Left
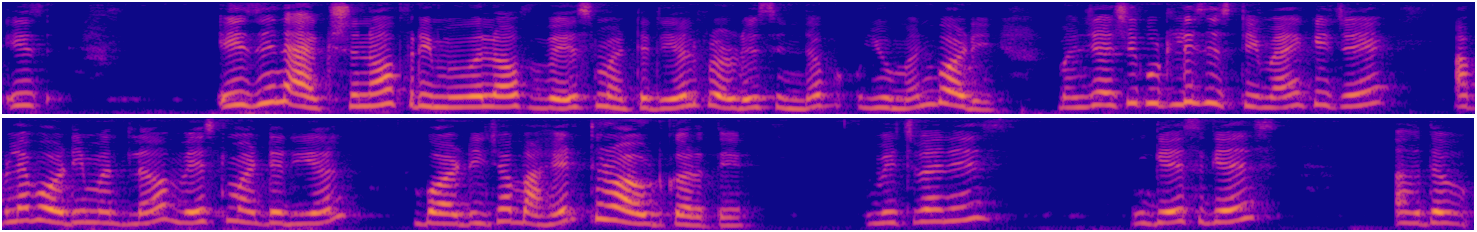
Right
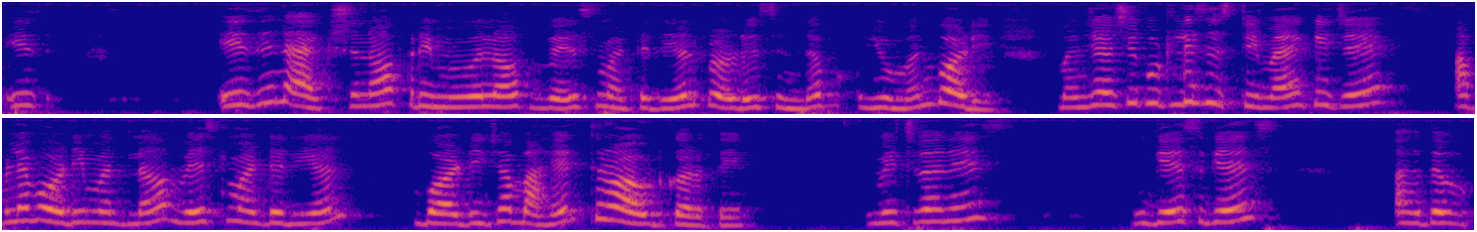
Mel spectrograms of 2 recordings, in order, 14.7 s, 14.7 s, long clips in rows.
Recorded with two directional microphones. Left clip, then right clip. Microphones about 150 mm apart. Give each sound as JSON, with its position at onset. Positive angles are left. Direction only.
{"t": 1.0, "sound": "a woman's voice", "side_deg": 60}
